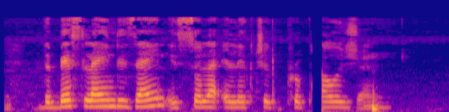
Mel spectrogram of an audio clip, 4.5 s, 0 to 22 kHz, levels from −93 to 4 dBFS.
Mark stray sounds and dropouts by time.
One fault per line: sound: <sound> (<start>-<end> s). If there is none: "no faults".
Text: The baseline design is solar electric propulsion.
sound: dropout (3.1-3.2 s)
